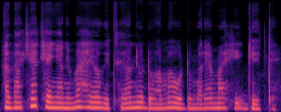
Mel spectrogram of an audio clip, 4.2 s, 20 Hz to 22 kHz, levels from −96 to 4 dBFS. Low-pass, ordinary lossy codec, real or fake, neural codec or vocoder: none; none; fake; codec, 44.1 kHz, 2.6 kbps, SNAC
